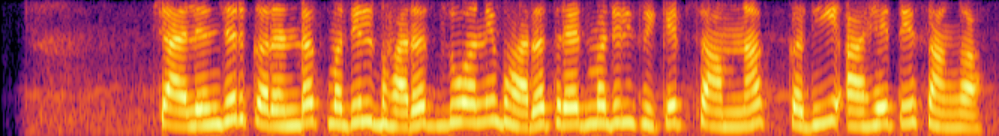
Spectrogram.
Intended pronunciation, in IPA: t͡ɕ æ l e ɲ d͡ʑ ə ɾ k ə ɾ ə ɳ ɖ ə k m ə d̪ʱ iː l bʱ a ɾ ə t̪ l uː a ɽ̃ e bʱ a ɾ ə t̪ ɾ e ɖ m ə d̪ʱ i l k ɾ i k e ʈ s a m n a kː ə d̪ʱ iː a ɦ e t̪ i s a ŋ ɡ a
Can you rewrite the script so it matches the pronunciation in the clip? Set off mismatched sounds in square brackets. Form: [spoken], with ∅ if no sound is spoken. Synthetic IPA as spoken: t͡ɕ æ l e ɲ d͡ʑ ə ɾ k ə ɾ ə ɳ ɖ ə k m ə d̪ʱ iː l bʱ a ɾ ə t̪ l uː a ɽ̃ [i] bʱ a ɾ ə t̪ ɾ e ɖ m ə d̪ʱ [iː] l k ɾ i k e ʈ s a m n a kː ə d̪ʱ iː a ɦ e t̪ [e] s a ŋ ɡ a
